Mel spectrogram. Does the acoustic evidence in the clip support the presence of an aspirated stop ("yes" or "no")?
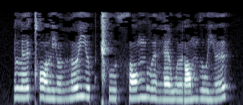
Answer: yes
